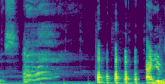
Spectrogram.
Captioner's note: Kate laughing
